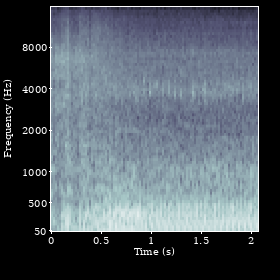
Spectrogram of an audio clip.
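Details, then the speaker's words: Mitsubishi Diamante, believed to be a timing-belt engine, needing a flex pipe, blipped: a quick rev settles into a smooth, even, steady run with no knocks or rattles; the engine sounds healthy, a normal rev. "that that sounds a lot better than some of the cars you've had it sounds better than most of the cars i have"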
